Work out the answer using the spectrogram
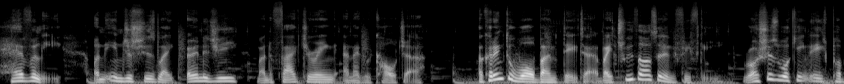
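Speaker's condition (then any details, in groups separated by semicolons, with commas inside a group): No condition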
